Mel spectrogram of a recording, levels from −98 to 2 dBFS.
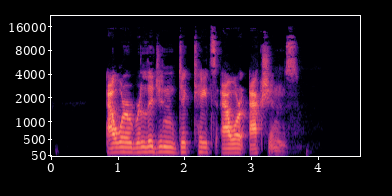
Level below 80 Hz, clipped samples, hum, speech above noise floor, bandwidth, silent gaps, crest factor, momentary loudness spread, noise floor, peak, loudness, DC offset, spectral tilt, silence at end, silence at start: -72 dBFS; under 0.1%; none; 60 dB; 16 kHz; none; 22 dB; 13 LU; -82 dBFS; -2 dBFS; -22 LUFS; under 0.1%; -3 dB/octave; 0.95 s; 0.85 s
